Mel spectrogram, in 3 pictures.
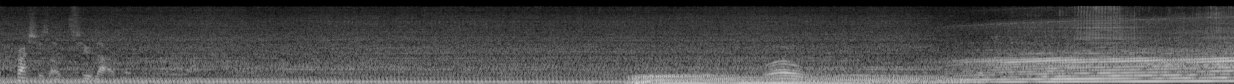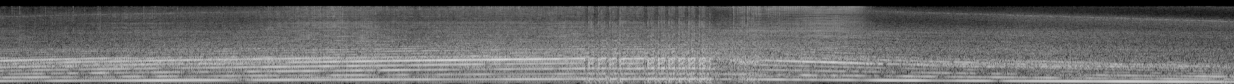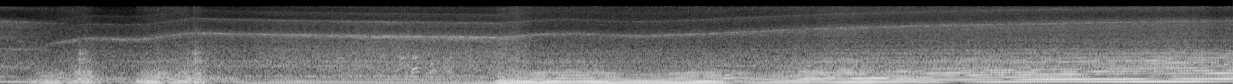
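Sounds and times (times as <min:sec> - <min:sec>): car engine revving: 0:06.2 - 0:20.0.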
